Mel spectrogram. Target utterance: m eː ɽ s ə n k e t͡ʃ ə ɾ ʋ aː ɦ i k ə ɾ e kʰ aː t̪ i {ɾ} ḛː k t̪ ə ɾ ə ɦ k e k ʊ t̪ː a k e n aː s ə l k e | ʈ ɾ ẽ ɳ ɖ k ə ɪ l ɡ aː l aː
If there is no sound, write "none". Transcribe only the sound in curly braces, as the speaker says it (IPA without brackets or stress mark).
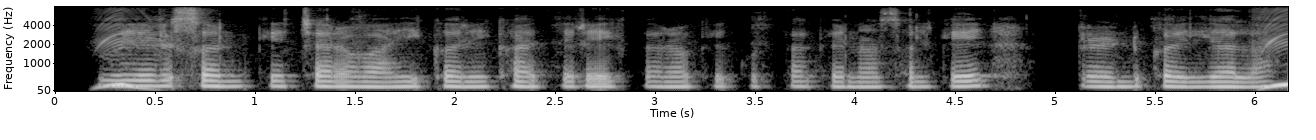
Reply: ɾ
